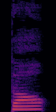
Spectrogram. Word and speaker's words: 刀: In today's video, we'll teach you the Chinese character for knife, pronunciation. Dao.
